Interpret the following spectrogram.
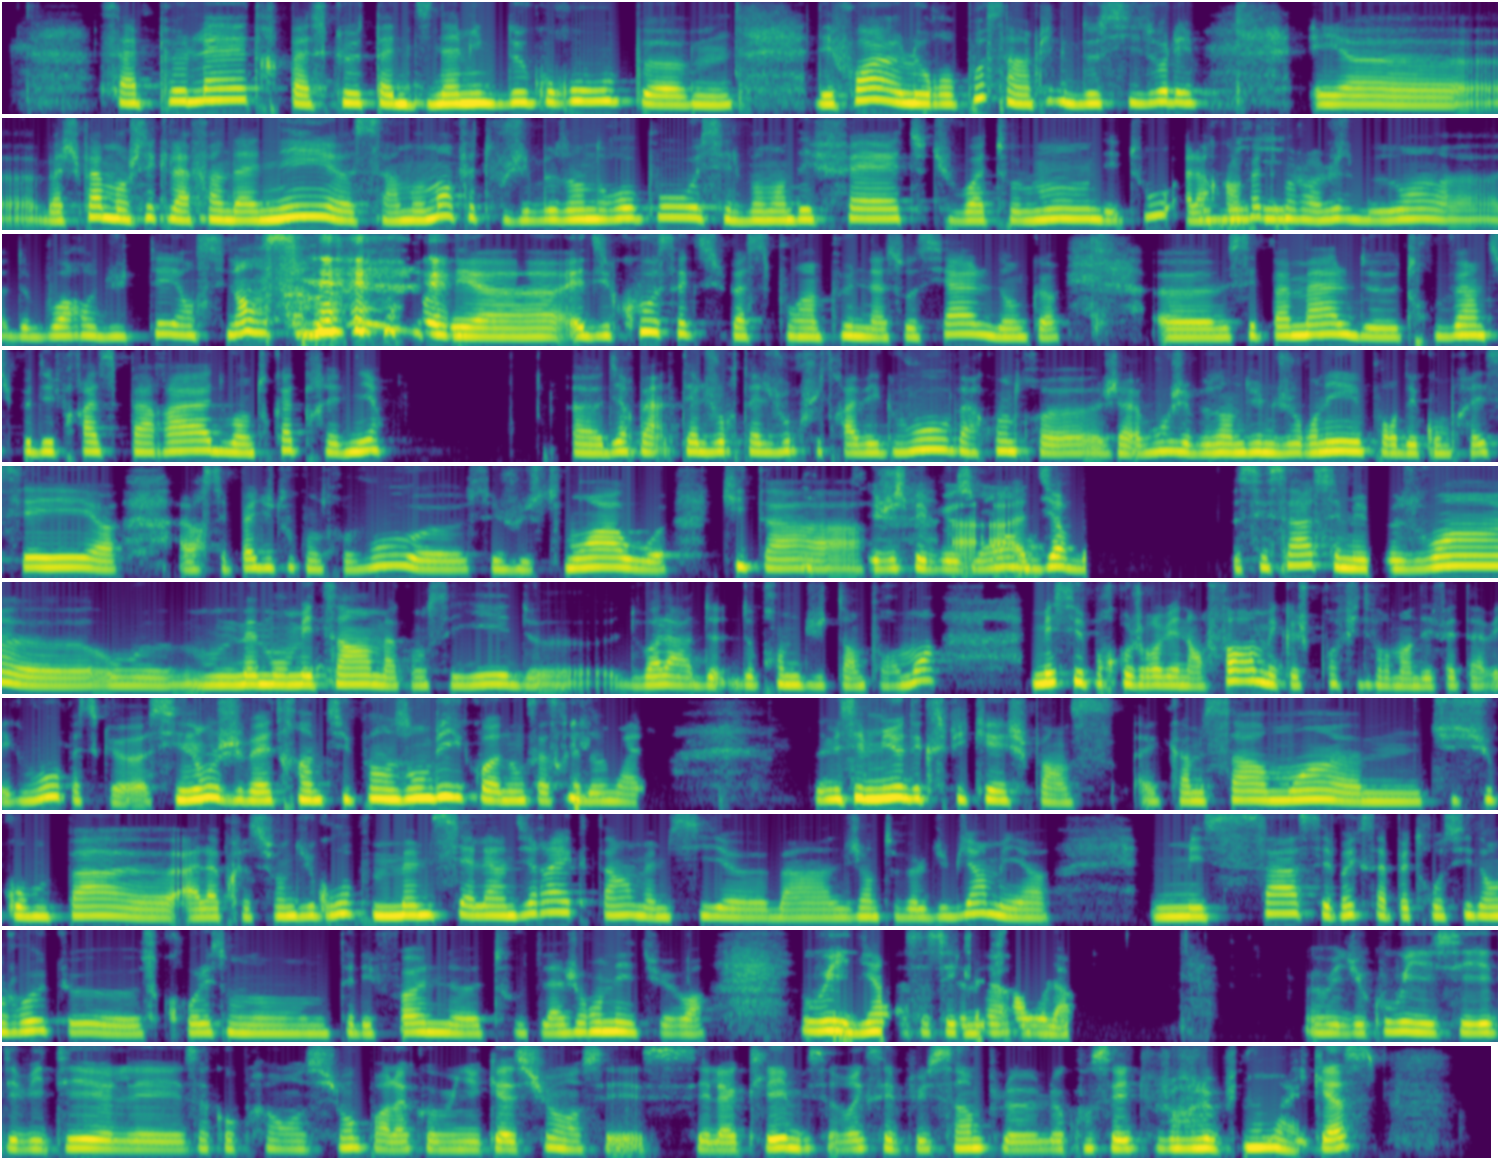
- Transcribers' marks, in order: drawn out: "heu"; laugh; chuckle; tapping; other background noise; chuckle
- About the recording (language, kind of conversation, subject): French, podcast, Comment éviter de culpabiliser quand on se repose ?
